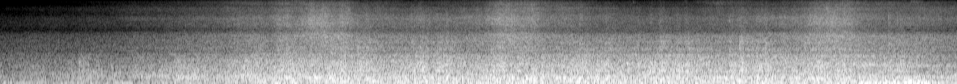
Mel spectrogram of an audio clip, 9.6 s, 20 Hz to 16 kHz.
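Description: Keihan new 3000 series limited express train passing through the station at speed without stopping: the rumble of wheels on rails and rush of air build over about two seconds, then stay loud as the train runs by.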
